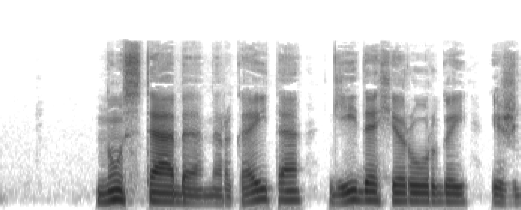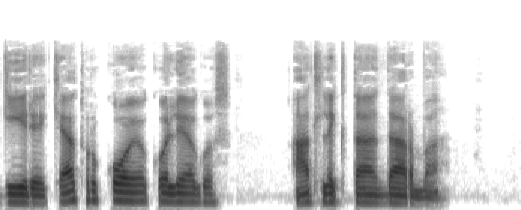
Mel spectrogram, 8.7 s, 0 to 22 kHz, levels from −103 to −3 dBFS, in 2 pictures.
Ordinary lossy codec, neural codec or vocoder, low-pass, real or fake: MP3, 64 kbps; none; 10.8 kHz; real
